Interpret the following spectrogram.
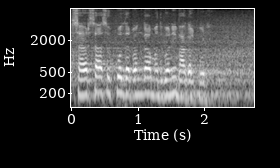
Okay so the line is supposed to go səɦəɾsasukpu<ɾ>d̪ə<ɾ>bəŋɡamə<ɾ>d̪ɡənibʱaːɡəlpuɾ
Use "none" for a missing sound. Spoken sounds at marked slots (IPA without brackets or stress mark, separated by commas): l, ɾ, none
